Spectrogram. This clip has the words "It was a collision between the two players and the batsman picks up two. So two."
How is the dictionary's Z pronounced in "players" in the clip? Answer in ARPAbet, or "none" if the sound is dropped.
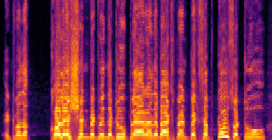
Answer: none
